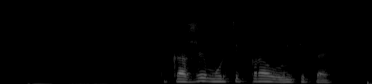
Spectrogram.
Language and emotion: Russian, neutral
